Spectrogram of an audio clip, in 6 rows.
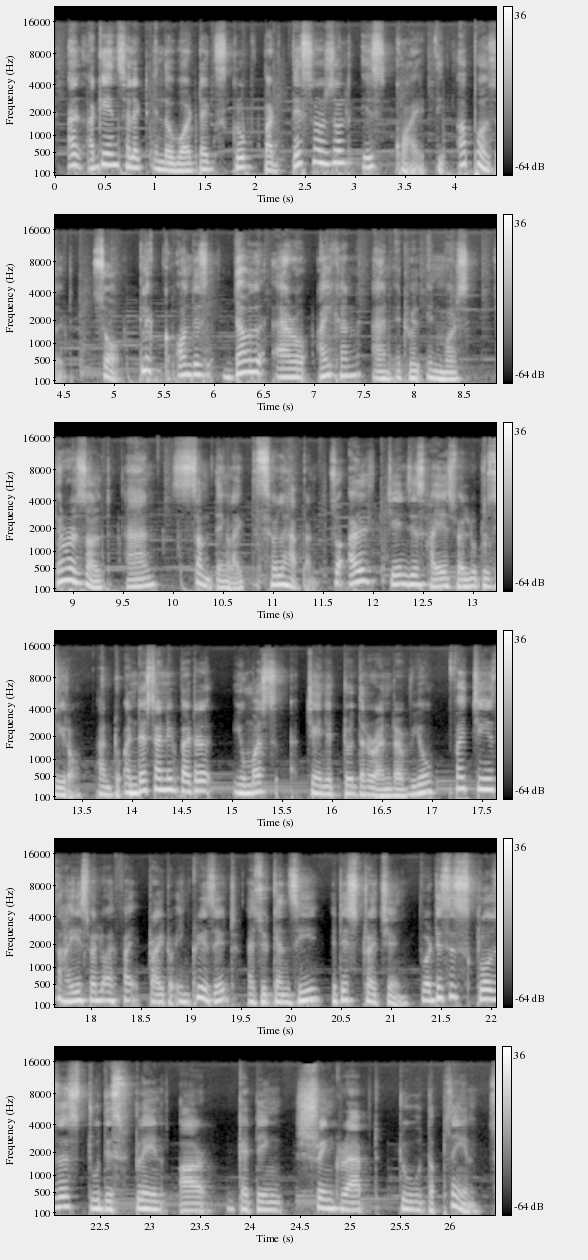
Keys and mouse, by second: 3.8 click, 11.5 ctrl+z, 12.1-13.5 drag, 13.7 ctrl+s, 17.1 Tab, 18.3-21.2 shift+drag.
